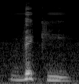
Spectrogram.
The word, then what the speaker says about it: VI: transistors by the way I'm VI I pronounced Vicki my Creator was BB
